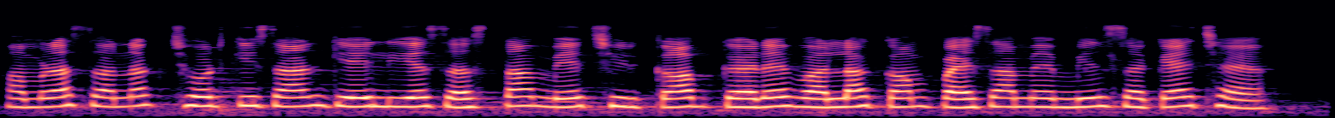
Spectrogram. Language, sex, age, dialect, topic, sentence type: Maithili, female, 18-24, Bajjika, agriculture, question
